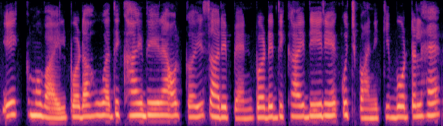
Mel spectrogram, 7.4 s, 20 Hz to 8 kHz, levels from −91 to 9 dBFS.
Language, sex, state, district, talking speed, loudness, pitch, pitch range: Hindi, female, Punjab, Pathankot, 180 wpm, -12 LUFS, 260 Hz, 245-280 Hz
